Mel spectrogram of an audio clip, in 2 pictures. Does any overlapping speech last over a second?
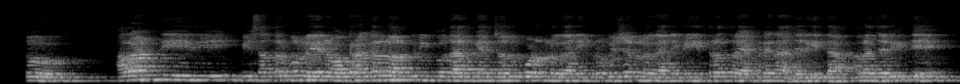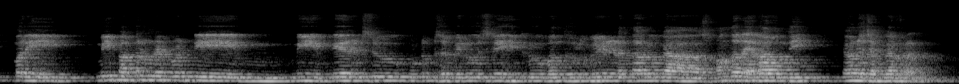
No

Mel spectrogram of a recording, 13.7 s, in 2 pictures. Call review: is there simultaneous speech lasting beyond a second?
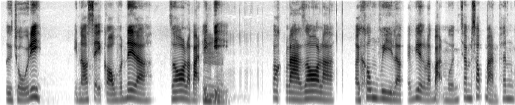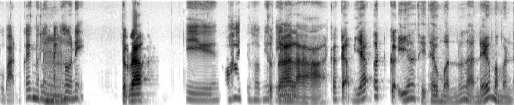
No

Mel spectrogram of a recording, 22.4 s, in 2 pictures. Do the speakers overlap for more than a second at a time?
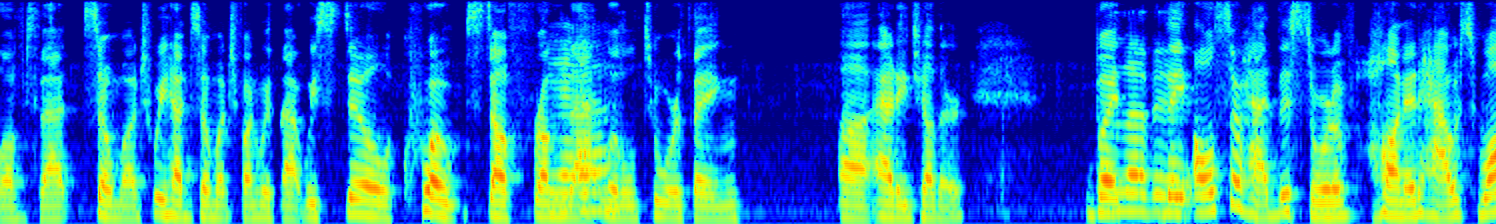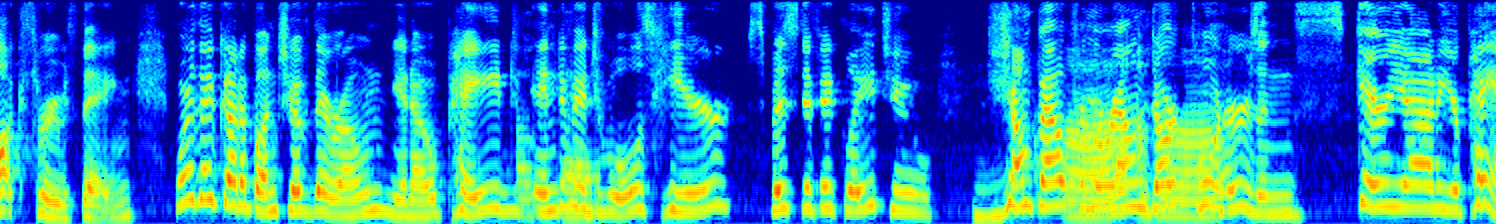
Yes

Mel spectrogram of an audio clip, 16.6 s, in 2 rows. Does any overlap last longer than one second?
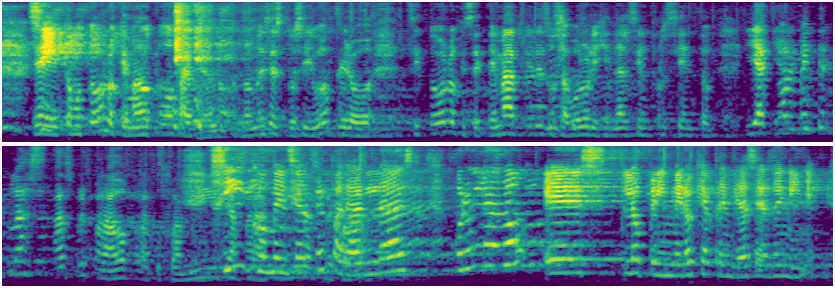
Yes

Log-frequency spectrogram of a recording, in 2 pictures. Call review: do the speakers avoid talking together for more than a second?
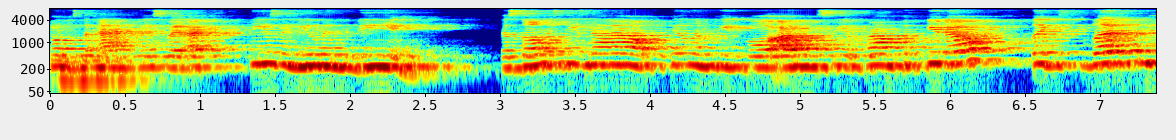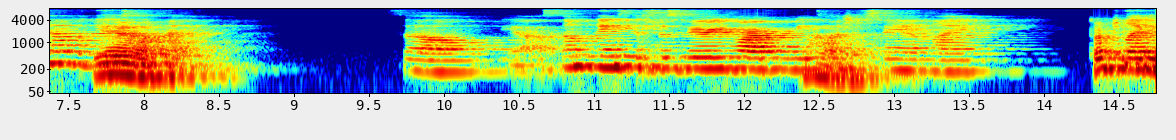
Yes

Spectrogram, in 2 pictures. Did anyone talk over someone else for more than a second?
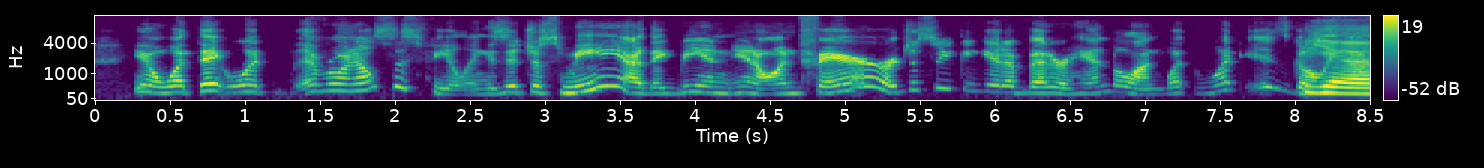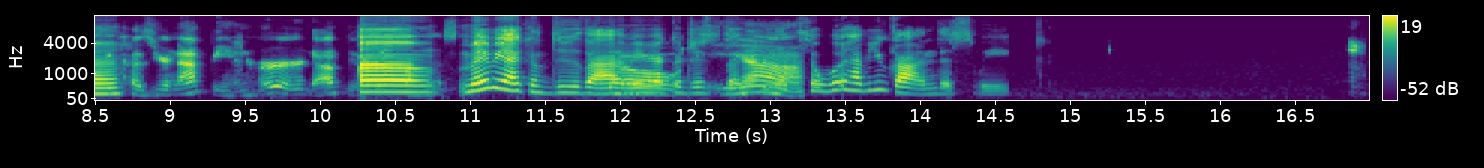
Yes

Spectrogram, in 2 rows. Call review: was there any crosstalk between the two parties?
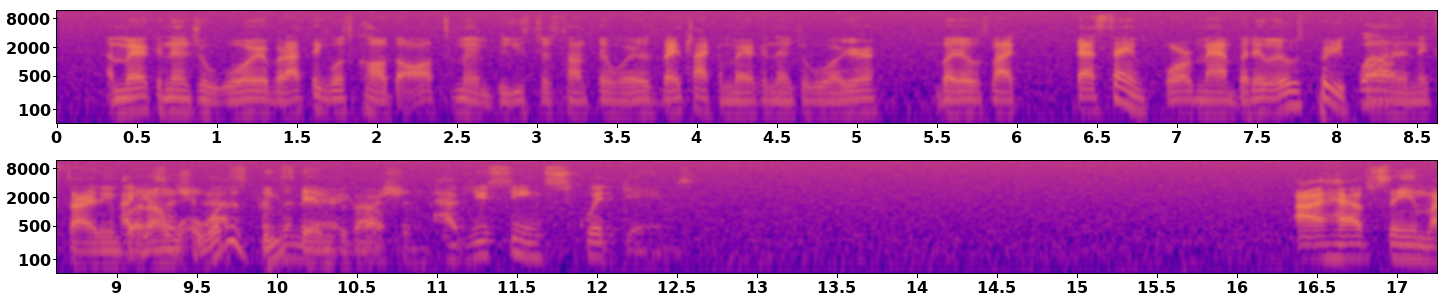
Yes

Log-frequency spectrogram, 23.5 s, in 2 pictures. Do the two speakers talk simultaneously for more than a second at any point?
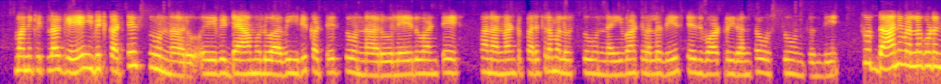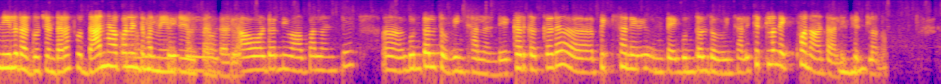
Yes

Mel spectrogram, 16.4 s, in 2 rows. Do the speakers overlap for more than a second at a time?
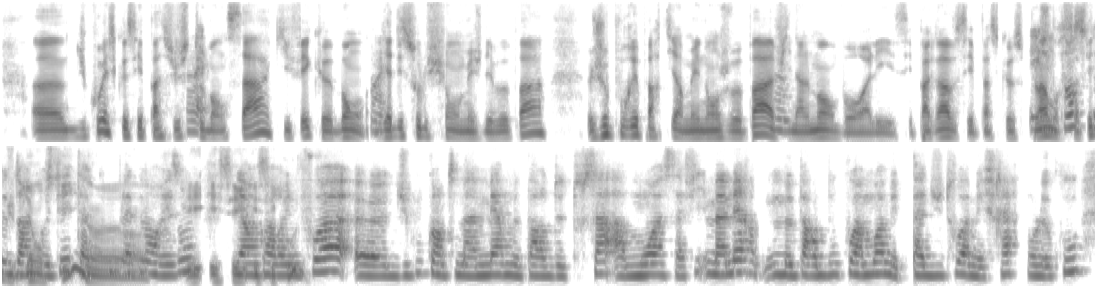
Yes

